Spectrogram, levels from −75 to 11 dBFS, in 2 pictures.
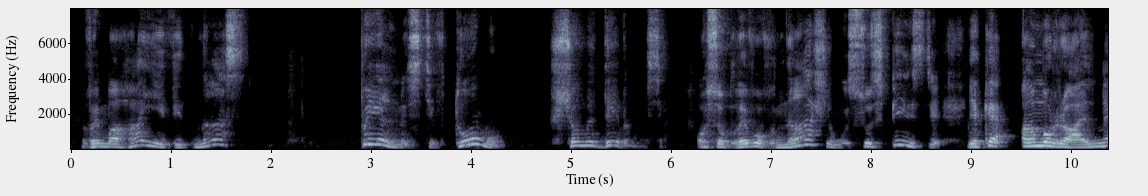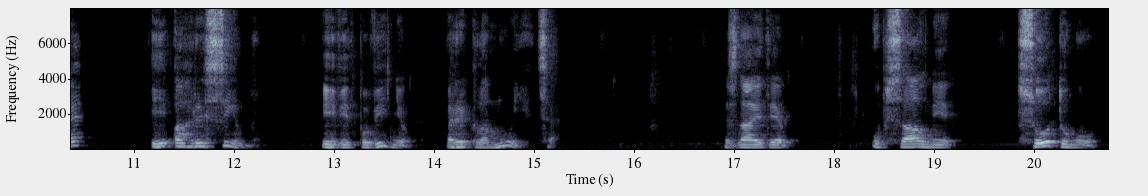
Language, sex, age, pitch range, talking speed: Ukrainian, male, 50-69, 130-175 Hz, 70 wpm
